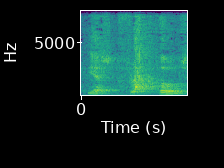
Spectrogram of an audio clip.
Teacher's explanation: And they say, yes, /ˋflækpəʊlz/ instead of / ˋflægpəʊlz / <flagpoles>, that type of thing.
